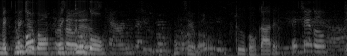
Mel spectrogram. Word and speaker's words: McDougal: Cohen confirmed that Trump directed him to pay off Stormy Daniels and Carrot how do you pronounce that name? McDougal.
